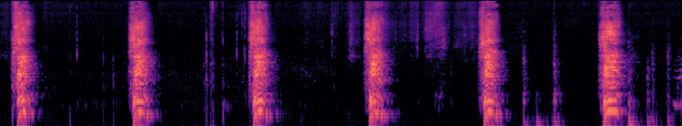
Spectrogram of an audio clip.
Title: Coughing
